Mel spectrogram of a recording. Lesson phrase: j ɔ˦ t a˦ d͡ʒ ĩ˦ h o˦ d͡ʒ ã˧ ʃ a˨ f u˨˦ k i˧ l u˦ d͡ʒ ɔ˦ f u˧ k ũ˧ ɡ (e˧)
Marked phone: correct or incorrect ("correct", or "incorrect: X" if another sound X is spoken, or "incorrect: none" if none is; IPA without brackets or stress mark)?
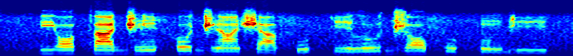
incorrect: i˧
